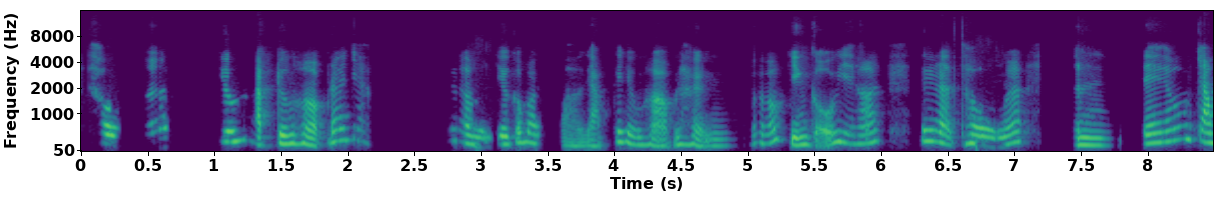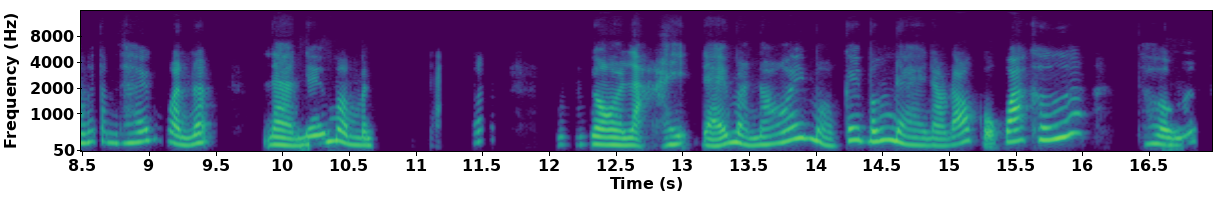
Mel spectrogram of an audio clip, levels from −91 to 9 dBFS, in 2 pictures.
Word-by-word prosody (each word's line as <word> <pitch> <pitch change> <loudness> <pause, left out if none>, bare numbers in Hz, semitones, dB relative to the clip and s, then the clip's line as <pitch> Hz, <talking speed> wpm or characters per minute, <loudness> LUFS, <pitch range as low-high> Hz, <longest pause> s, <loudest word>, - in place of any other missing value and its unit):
Thường 230 -1 +4 0.2
á 245 - -13 0.5
chưa 275 - 0
có 275 - +2
gặp - - 0
trường 225 0 +4
hợp 210 +1 +1
đó 270 - -2
nha, 295 -4 -18 0.6
tức 300 - -20
là 225 - +1
mình 190 -2 -4
chưa 210 - +3
có 205 - -2
bao 245 -3 -2 0.2
giờ 85 -3 -10
gặp - - -7
cái 265 - 0
trường 210 -5 -1
hợp 190 -1 -2
là 200 +1 -4 0.4
moi 225 +2 -10
móc 305 +7 -4
chuyện 195 +1 +3
cũ 255 - -2
gì 270 - -1
hết. 240 +6 -5 0.3
Tức 285 - +1
là 245 -6 0
thường 210 -4 0
á 260 +4 -2 0.4
mình 185 -1 0 0.2
nếu 255 +6 -1
trong 255 -3 +3
cái 270 - -4
tâm 250 -4 -6
thế 250 +4 0
của 325 - -19
mình 215 -7 +2
á 240 +2 +2 0.4
là 195 -2 +4
nếu 210 +6 +2
mà 280 -3 +4
mình 185 -3 0 0.4
cảm - - -18 0.2
á, 270 - -10 0.6
ừm, 200 - -14 0.2
ngồi 195 -2 +6
lại 185 +3 0
để 175 +2 +3
mà 245 -3 +3
nói 245 - +2
một 250 - 0
cái 310 +1 +3
vấn 295 +2 +3
đề 200 -11 +2
nào 175 -1 -2
đó 275 - +2
của - - -2
quá 285 +2 +7
khứ 330 +5 +5 0.2
á, - - -26 0.2
thường 205 -4 +1
á - - -5
230 Hz, 225 wpm, -22 LUFS, 195-270 Hz, 0.6 s, quá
